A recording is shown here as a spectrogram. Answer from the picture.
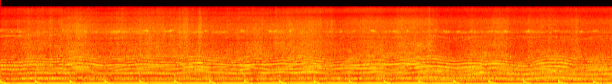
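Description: DJI Phantom quadcopter's rotors whining as it hovers with a basket swinging on a rope beneath it. The pitch keeps rising and falling as the motors correct against the swaying load, which is close to making it crash.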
